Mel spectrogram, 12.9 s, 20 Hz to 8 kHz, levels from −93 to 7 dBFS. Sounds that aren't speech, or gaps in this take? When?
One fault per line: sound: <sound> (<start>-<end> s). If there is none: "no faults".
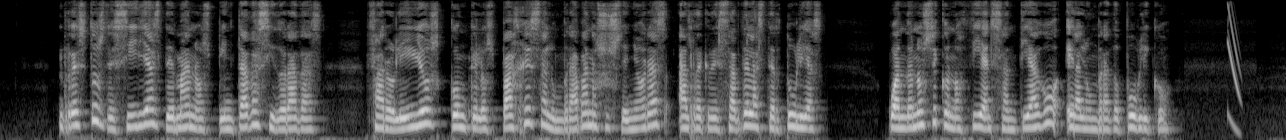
sound: chirp (12.3-12.4 s)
